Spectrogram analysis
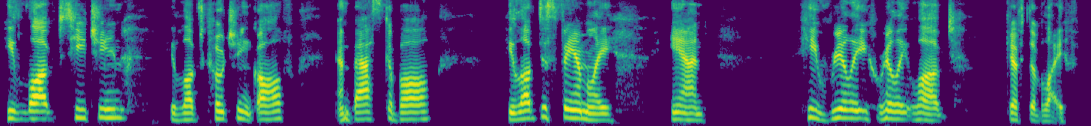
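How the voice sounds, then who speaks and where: An older woman speaking on her late husband's behalf at an awards gala, heartfelt and halting, with personal stories. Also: fairly low pitch, no echo, clean studio sound. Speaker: award recipient's widow accepting on his behalf. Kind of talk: emotional acceptance speech.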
